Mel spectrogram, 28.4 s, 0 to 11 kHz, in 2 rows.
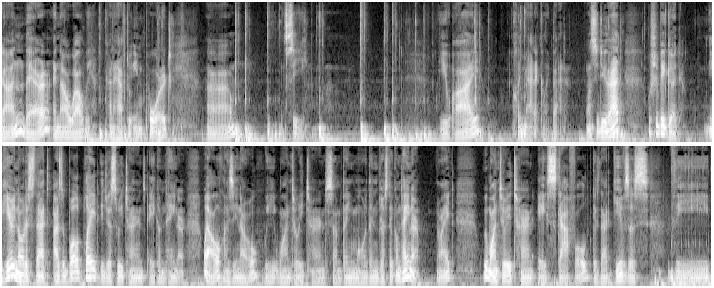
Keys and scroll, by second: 3.1 Return, 10.4 Return, 13.6 super+s.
